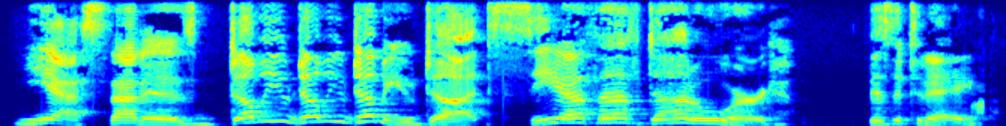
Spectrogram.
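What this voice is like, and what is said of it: Exaggerated radio announcer voice. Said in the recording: “that's my radio voice. It's terrible.”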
